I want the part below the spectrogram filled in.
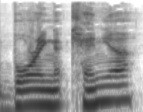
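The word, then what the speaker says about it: Borinqueña: I believe that's how to pronounce it right. Borinquenia. – No, the creator of the book actually told me in person that it's, if you can say Borinquenia, that's essentially what it's pronounced like.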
